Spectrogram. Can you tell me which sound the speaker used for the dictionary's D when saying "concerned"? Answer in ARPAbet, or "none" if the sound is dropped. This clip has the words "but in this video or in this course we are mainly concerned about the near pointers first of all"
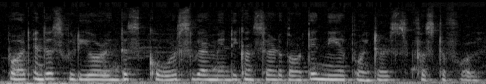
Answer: D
